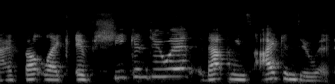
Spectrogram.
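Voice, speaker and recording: A woman's raised, projected voice, bright and sharp in tone, at a moderate pace. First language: Spanish. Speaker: actress. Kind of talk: panel conversation.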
